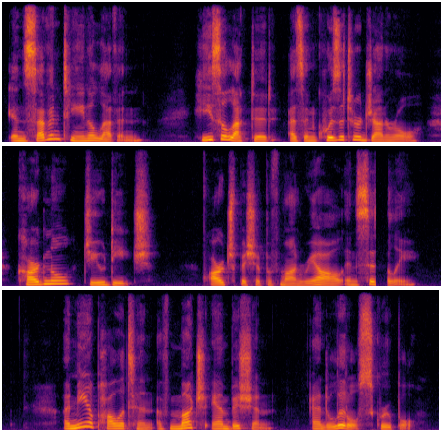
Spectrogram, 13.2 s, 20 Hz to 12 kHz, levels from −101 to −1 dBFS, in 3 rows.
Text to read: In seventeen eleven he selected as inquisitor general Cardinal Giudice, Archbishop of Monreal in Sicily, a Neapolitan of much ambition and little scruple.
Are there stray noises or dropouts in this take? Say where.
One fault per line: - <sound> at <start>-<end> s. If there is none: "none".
- dropout at 8.1-8.2 s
